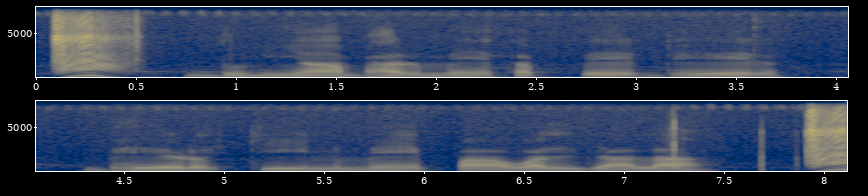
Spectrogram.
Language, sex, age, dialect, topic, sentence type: Bhojpuri, male, 41-45, Western, agriculture, statement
